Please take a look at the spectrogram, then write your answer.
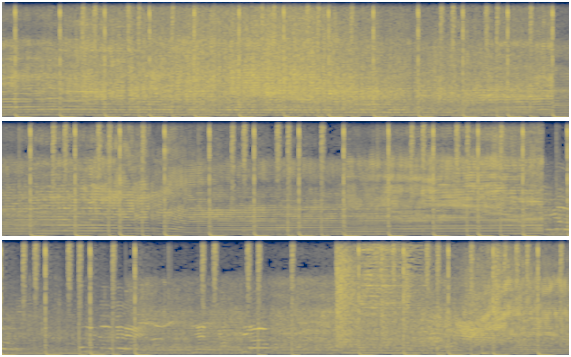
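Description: Touring race car in a championship final crossing the finish line on three tires, a loud, close engine roar with rapid rhythmic pulsing and shifting pitch, plus scraping and squeal, continuous throughout with no talk.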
